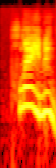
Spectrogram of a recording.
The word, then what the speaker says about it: play: 리을 받침 넣어서 play.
